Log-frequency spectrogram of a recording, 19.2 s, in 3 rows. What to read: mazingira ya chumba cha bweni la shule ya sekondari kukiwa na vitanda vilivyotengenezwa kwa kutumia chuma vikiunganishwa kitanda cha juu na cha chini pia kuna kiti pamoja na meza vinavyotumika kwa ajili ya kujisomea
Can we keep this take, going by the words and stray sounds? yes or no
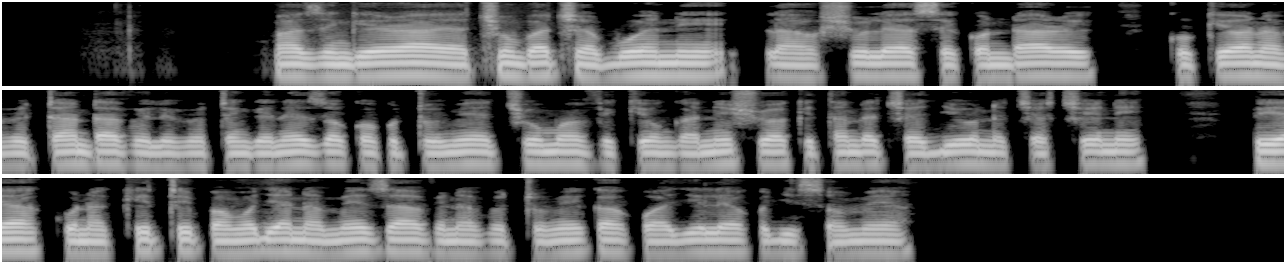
yes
